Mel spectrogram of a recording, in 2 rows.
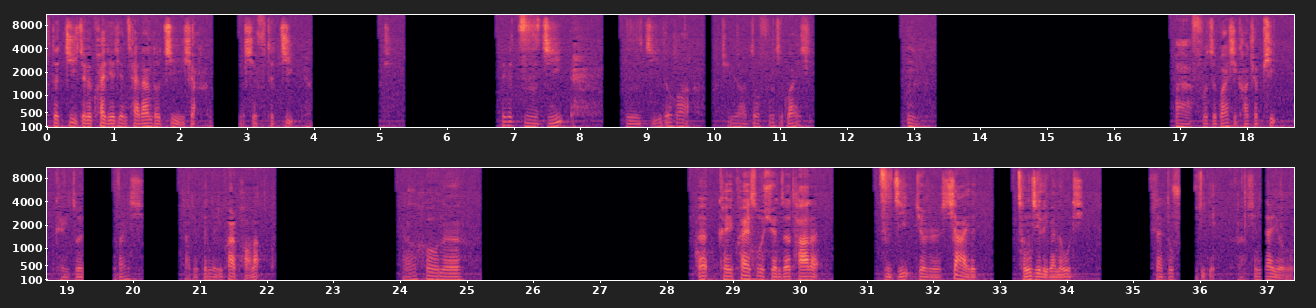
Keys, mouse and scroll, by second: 2.2 t, 3.5 shift+g, 4.7 shift+g, 13.6 shift+d, 14.8 right click, 15.7 click, 16.6 ctrl+p, 19.4-20.8 drag, 19.8 g, 21.2 g, 26.5 shift+g, 34.4 shift+d, 35.0 shift+d, 35.9 shift+d, 36.6-37.4 right drag, 37.0 g.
